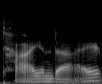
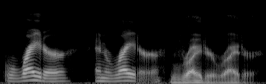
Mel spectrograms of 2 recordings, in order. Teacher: So in that specific position between vowels before an unstressed one, the underlying difference, the contrast between T and D is neutralized. They sound the same on the surface.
